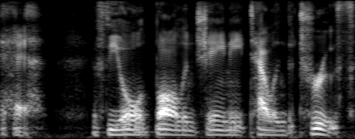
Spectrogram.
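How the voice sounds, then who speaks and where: A man growls in a put-on character voice at a fairly low pitch and fairly slow pace, on a very clean recording with a silent background. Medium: read story.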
